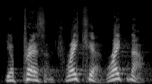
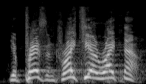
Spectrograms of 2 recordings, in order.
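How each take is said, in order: First: Said in the usual way. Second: "You're present right here, right now" higher and louder. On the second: Shown as a demonstration. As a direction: fire it up at the room. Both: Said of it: "repeats it louder".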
